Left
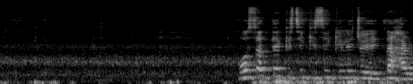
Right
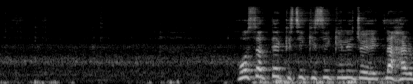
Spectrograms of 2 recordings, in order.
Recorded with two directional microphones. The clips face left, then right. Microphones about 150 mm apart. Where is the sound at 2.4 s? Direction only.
55° right (ahead or behind).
